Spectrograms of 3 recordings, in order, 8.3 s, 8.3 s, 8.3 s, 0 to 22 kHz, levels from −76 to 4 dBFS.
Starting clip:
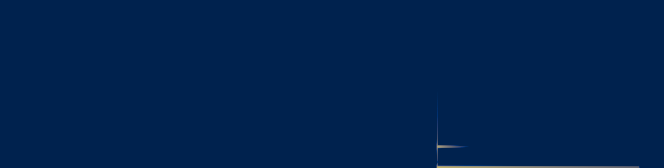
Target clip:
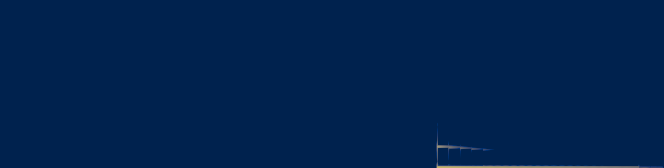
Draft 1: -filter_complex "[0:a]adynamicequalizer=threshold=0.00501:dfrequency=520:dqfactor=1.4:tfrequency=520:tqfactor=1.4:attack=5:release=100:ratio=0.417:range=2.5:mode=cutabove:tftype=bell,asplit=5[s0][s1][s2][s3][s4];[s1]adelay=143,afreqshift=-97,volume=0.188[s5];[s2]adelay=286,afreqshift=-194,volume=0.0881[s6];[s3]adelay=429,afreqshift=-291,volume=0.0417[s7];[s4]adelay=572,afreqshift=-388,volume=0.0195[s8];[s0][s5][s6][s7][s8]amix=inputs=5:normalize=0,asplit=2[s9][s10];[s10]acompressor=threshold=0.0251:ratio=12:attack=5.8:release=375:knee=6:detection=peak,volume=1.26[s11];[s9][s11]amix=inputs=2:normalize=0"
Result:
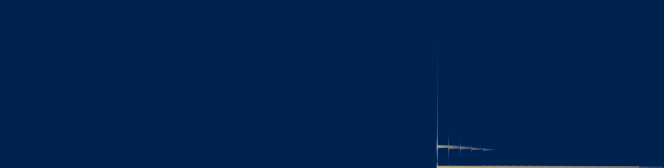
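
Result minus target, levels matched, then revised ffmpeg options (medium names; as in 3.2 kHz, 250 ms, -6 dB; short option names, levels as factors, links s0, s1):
2 kHz band +5.0 dB
-filter_complex "[0:a]adynamicequalizer=threshold=0.00501:dfrequency=520:dqfactor=1.4:tfrequency=520:tqfactor=1.4:attack=5:release=100:ratio=0.417:range=2.5:mode=cutabove:tftype=bell,lowpass=2200,asplit=5[s0][s1][s2][s3][s4];[s1]adelay=143,afreqshift=-97,volume=0.188[s5];[s2]adelay=286,afreqshift=-194,volume=0.0881[s6];[s3]adelay=429,afreqshift=-291,volume=0.0417[s7];[s4]adelay=572,afreqshift=-388,volume=0.0195[s8];[s0][s5][s6][s7][s8]amix=inputs=5:normalize=0,asplit=2[s9][s10];[s10]acompressor=threshold=0.0251:ratio=12:attack=5.8:release=375:knee=6:detection=peak,volume=1.26[s11];[s9][s11]amix=inputs=2:normalize=0"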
